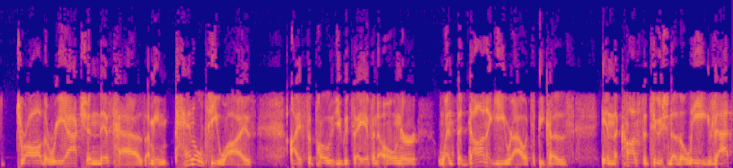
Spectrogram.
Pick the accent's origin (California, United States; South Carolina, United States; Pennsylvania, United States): California, United States; I'm a Californian. I've only been to Disneyland.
